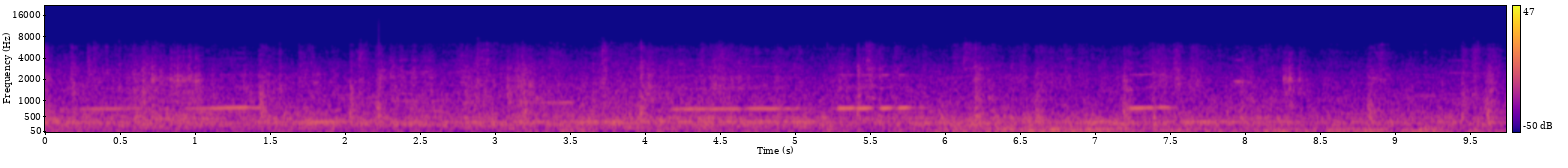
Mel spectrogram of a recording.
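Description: Circus train passenger cars rolling slowly past: a steady rumble of wheels on the rails with irregular clicks as the wheels cross rail joints, and a few brief steady whining tones now and then.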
